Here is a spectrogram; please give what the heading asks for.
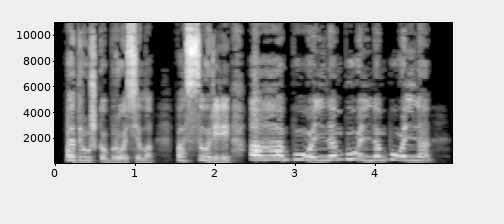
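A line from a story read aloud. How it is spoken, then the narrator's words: Wailing in pain. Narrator (Russian): Завопила Ди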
